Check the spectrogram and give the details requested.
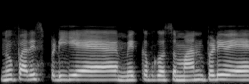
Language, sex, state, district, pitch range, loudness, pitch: Marwari, female, Rajasthan, Churu, 205-215 Hz, -16 LUFS, 210 Hz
